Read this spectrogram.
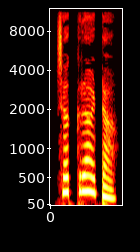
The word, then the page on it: ಚಿಗುರಿಡು: ciguriḍu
